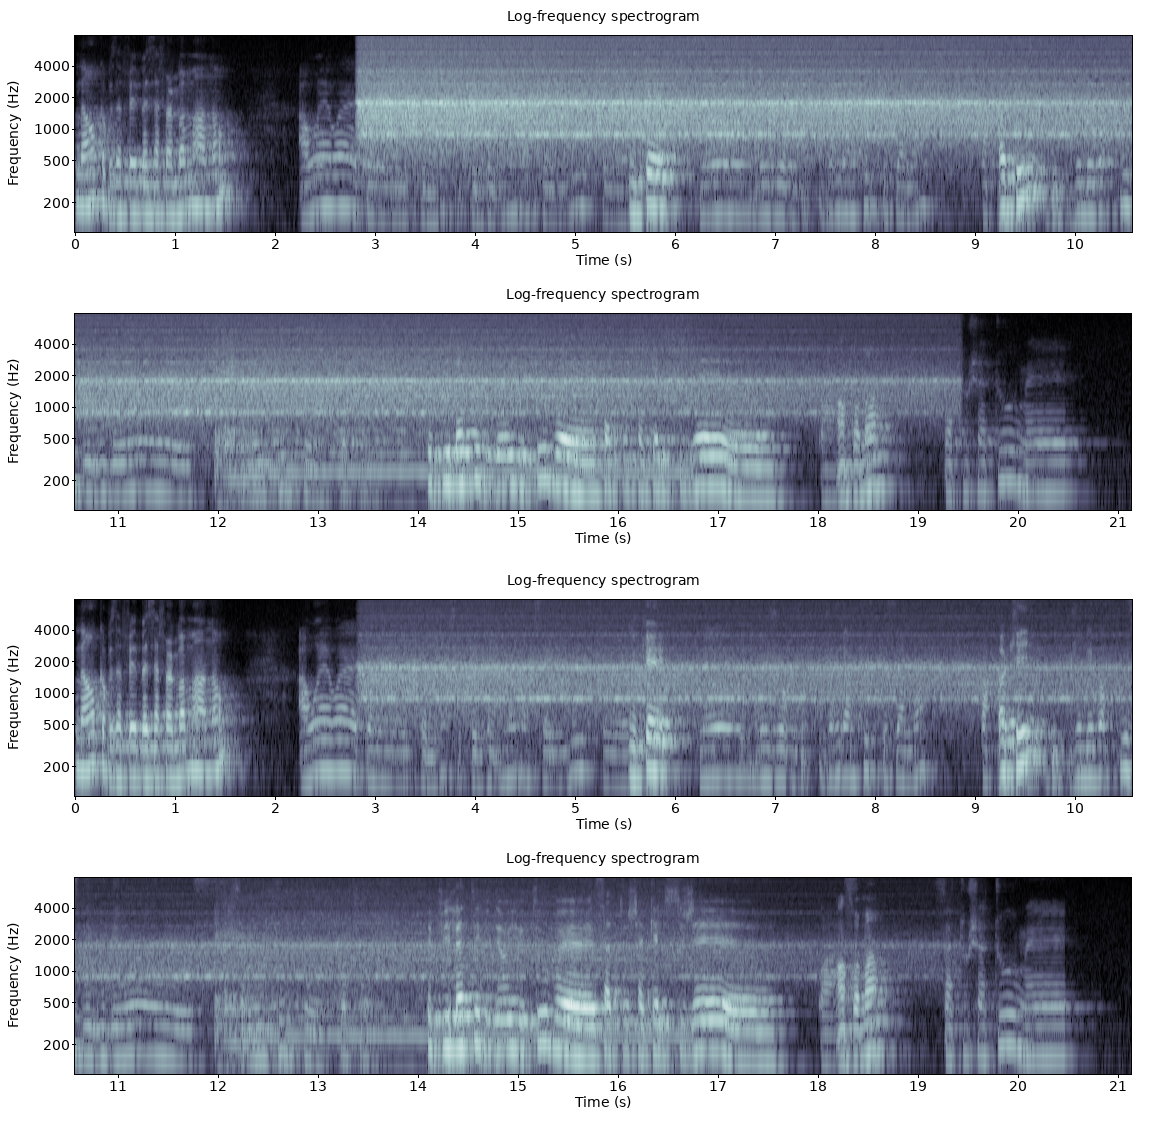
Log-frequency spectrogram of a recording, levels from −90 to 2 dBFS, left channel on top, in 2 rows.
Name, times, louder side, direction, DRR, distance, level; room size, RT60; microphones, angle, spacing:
voice 1, 0.0-1.5 5.5-5.9 9.2-9.7 14.1-17.6 18.2-18.6, right 3 dB, 50° right, 1.1 m, -22 dB
voice 2, 2.2-5.7 6.2-9.6 9.9-13.6 18.0-18.3 19.2-20.5, right 3 dB, 75° right, 1.0 m, -37 dB
sound 1, 2.8-19.4, left 9 dB, 75° left, 0.5 m, -25 dB
sound 2, 12.0-17.5, left 3 dB, 25° left, 0.9 m, -35 dB
12.0 x 10.5 x 5.8 m
head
